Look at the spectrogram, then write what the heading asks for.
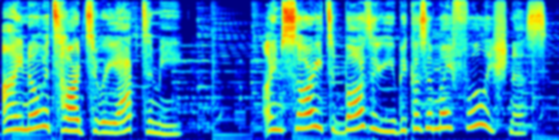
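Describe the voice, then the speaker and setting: A woman playing a kind, polite, eager high school girl in a manga video, humble and apologetic in manner. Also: lively intonation, normal speed, faint music behind. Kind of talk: manga video character dialogue.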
